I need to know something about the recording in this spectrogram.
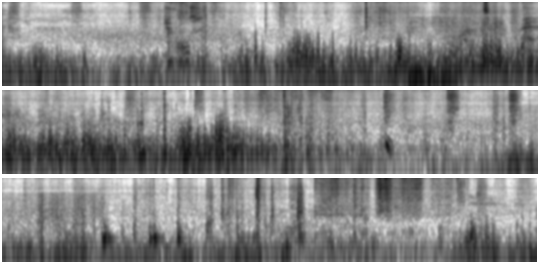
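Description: Rustling, brushing and knocking of mineral wool cavity insulation slabs being handled and carried right against the microphone, loud and irregular with scattered small knocks.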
